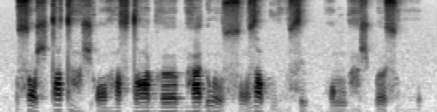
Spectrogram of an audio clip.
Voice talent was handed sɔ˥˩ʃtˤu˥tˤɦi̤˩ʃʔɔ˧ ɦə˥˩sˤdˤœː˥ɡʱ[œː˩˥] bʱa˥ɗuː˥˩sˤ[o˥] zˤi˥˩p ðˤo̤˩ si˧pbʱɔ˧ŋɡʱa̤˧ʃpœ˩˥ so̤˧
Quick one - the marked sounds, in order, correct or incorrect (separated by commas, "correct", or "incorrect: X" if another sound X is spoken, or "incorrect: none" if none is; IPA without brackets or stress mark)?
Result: incorrect: œː˥, incorrect: o˩˥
